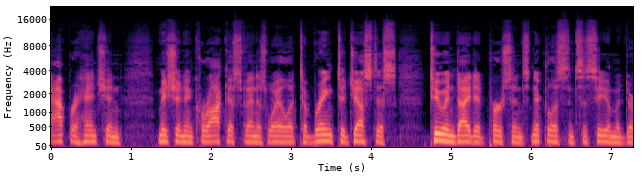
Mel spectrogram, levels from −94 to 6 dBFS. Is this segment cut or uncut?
uncut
